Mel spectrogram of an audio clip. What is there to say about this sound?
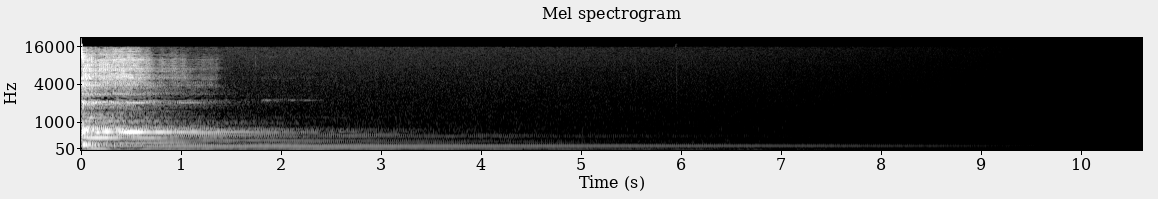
This sample pack contains eleven samples of the springs on an anglepoise desk lamp. I discovered quite by accident that the springs produced a most intriguing tone so off to the studio I went to see if they could be put to good use. The source was captured with two Josephson C42s, one aimed into the bell-shaped metal lampshade and the other one about 2cm from the spring, where I was plucking it with my fingernail. Preamp was NPNG directly into Pro Tools with final edits performed in Cool Edit Pro. There is some noise because of the extremely high gain required to accurately capture this source. What was even stranger was that I discovered my lamp is tuned almost perfectly to G! :-) Recorded at Pulsworks Audio Arts by Reid Andreae.
tension, helical, spring, desk, key-of-g, josephson, metal, boing, lamp, twang, c42, anglepoise, electric, npng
